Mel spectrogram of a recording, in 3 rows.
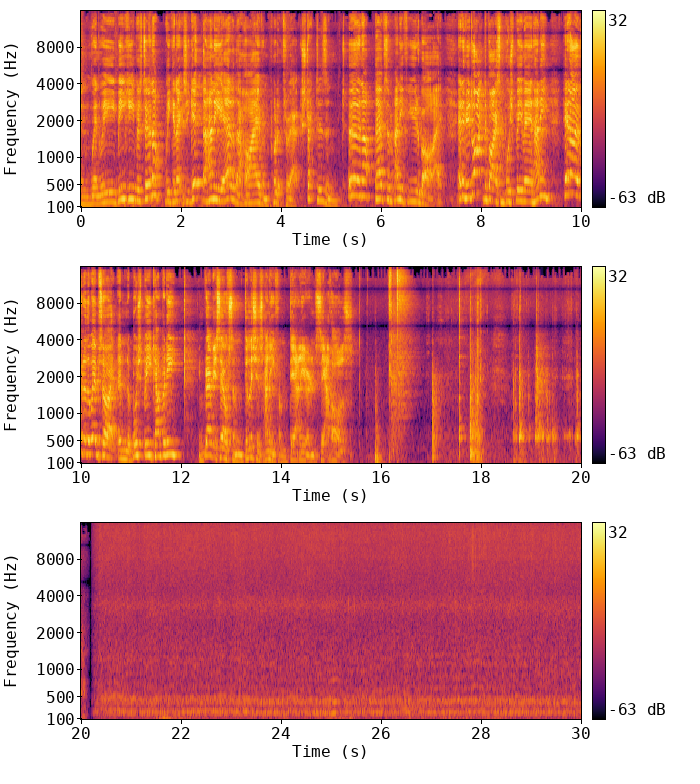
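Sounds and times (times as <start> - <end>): honeybees buzzing: 0.0 - 8.9, 20.2 - 30.0
nail gun firing into wood: 16.1 - 16.7.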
